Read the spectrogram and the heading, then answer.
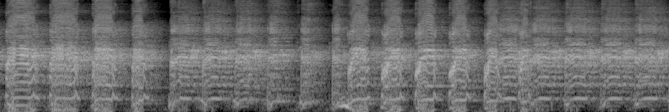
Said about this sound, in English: This is the thing with a duck call, in my opinion, and Rick said that too that day, is that when you get it, you will be able to string your notes out forever.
